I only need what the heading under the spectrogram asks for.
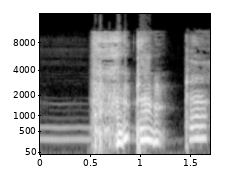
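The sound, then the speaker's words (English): Three quick, harsh coughs in a studio, the first two in rapid succession and the last after a short pause, over a faint steady hum. “That's a good cough.”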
